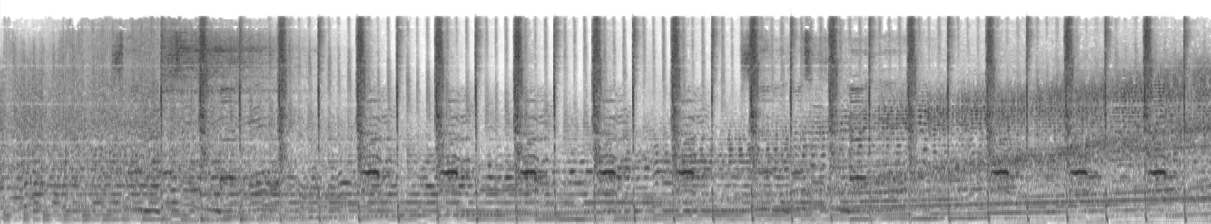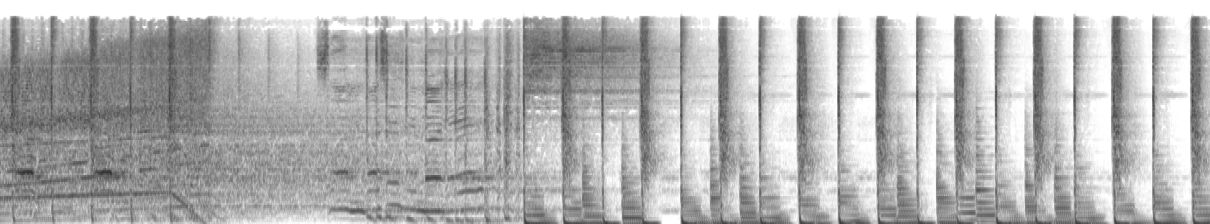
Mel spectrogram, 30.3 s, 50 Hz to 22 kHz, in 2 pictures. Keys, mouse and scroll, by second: 25.6-30.2 drag.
